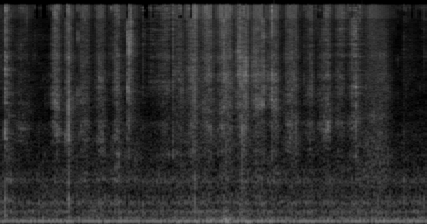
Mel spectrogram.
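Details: Repeated scraping and rubbing strokes, like utensils against a pot, over a low steady hum, with no animal sounds.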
